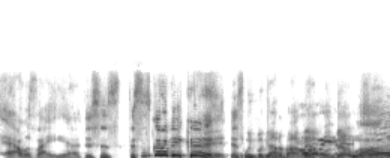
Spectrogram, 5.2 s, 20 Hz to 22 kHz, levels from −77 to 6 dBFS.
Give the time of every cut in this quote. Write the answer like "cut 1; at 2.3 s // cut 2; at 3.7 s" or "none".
cut 1; at 3.2 s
